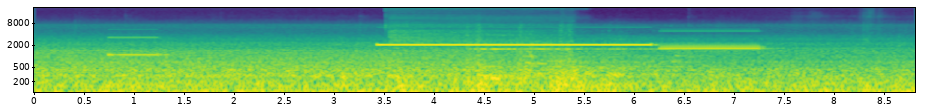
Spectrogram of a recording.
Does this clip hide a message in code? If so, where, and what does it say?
Yes: fax machine handshake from 0.7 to 7.2 s, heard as a beep, a long tone and a warble, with room echo and the noise inside a subway train.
